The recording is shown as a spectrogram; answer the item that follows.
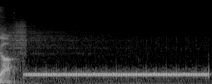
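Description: Ringback tone of an outgoing phone call: one steady ring lasting nearly two seconds, then cut off.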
